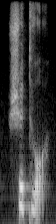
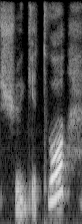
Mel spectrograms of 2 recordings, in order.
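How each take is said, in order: First: The first part is cut to one syllable. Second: The first part is said in full, two syllables. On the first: "дуже часто в розмовному мовленні кажуть просто шу" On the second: "додаємо шугі ет, шугі тво"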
